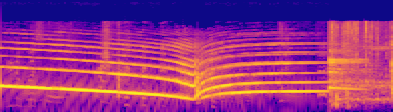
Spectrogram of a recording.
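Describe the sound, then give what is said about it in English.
Protesters' bullhorn switched to siren mode, aimed at neighbors, blares, its electronic wail sliding down in pitch and then sweeping back up, loud and continuous, with a burst of harsher noise near the end. “At this point, protesters switched the bullhorns over to siren mode as a punishment mode for the neighbors who'd used the red laser to menace protesters.”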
